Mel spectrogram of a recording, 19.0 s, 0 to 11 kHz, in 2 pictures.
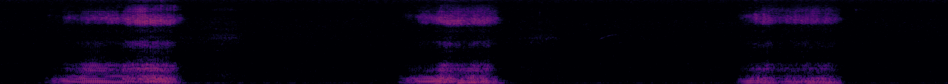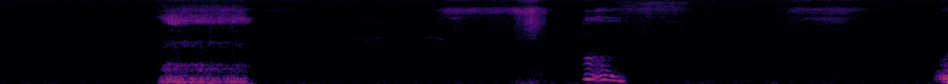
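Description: Four rough, rattling snores about 3 seconds apart, roughly 17 breaths a minute, in a quiet room; ordinary adult snoring.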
